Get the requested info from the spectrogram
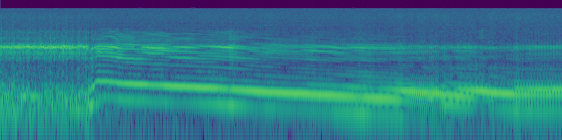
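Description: Race car engine winding down, its pitch falling steadily for about three seconds, then stepping up briefly and falling again.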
